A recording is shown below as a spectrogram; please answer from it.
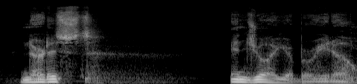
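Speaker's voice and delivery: very low, deep, slow husk from the diaphragm. Signing off the podcast as asked, in any manner: husky low voice. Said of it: "he did the husk part".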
